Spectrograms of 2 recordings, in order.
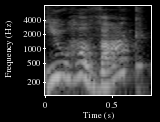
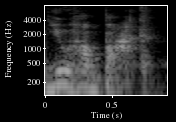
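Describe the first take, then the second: First: The middle consonant is not a b sound. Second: The middle consonant is a b sound.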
